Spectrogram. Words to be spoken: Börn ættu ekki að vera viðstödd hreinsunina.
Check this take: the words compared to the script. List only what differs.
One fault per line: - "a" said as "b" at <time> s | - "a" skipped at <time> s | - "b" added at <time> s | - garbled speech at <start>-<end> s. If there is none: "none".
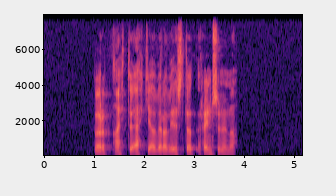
none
